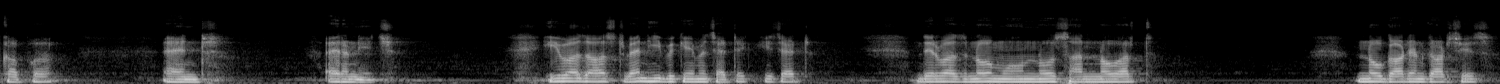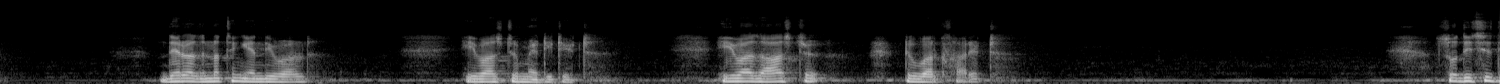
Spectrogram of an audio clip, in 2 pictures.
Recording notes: Lecture from 17th July 1991 in Landshut, Germany.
